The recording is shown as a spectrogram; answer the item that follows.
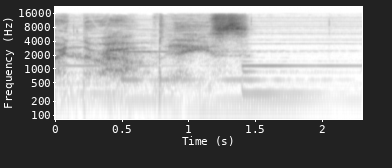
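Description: Background music of soft, held chords that change about one and a half seconds in, under a man's low, breathy voice finishing the word "not" with a breath after it.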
